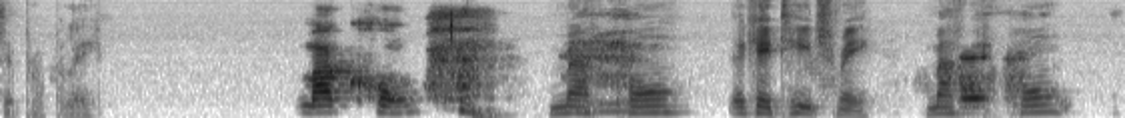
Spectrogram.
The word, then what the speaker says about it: Macron: I don't know how to pronounce it properly. Macron.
